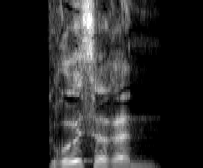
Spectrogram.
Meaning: inflection of groß: 1. strong genitive masculine/neuter singular comparative degree 2. weak/mixed genitive/dative all-gender singular comparative degree
- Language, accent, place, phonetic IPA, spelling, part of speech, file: German, Germany, Berlin, [ˈɡʁøːsəʁən], größeren, adjective, De-größeren.ogg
